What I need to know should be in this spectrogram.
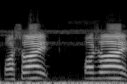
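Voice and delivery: loud high calls, repeated in a rush; panicked shout. Real, not acted. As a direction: yell for the flashlight in panic. Panicking for the flashlight.

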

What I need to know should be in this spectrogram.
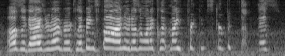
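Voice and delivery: high, loud reminder to viewers; hyped, loud streamer call-out; loud mock plug. Real, not acted. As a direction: shout it like an ad.

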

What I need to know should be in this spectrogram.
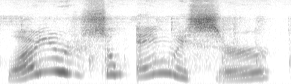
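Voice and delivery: high teasing question. Acted. Asking the angry crab character.

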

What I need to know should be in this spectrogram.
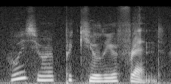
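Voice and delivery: high-pitched, lightly voiced bard's question; curious bard. A narrator's reading. Bard asking about the new arrival, curious.

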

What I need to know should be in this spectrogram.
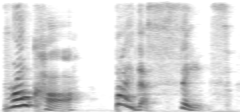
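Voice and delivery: a startled cry of recognition, loud; astonished gasp. A narrator's reading. Narrator spotting the old doctor on the bus, astonished. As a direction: shout his name in shock. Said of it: "I glanced up from the rear of the bus and gasped".

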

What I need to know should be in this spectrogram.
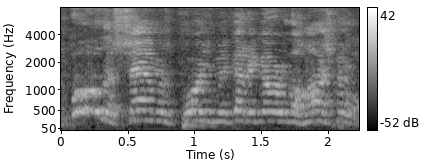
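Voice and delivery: high, fast panicked cry of alarm; hurry, sound of sheer panic; panicked shout. Acted. Panicked aunt runs over.

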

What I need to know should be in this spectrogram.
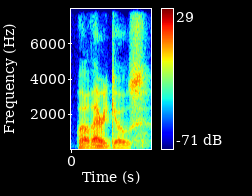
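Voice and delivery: low-key disgruntled grumble; grumbling. A narrator's reading. Clark after the rabbit gets away, grumbling. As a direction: grumble it to yourself, mildly put out. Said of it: "Clark grumbled".

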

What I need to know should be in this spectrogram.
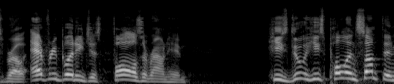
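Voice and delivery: usual speaking voice

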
